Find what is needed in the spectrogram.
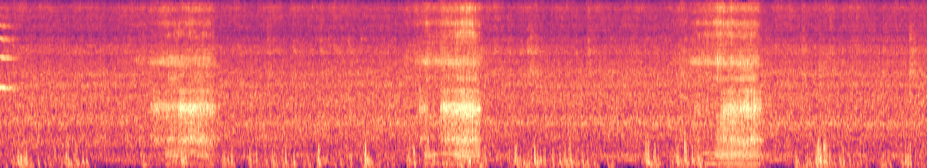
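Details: A tired St. Bernard dog in deep sleep: deep, rough snoring breaths about every three and a half seconds, with clicking background noise; snoring.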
